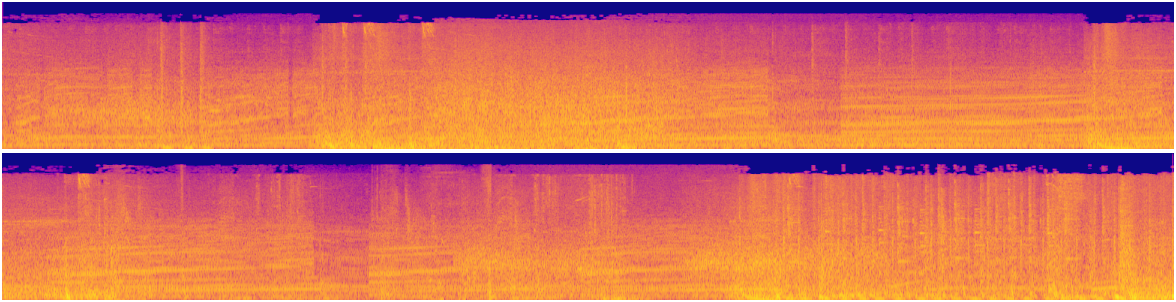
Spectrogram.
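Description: A car engine hums and revs as a car drives over grass.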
